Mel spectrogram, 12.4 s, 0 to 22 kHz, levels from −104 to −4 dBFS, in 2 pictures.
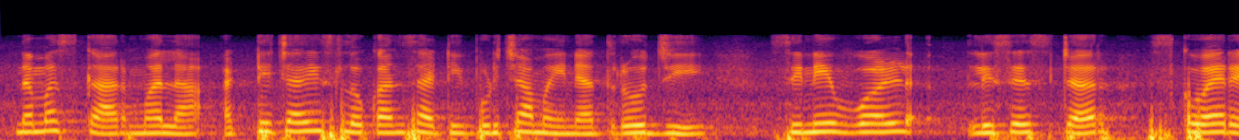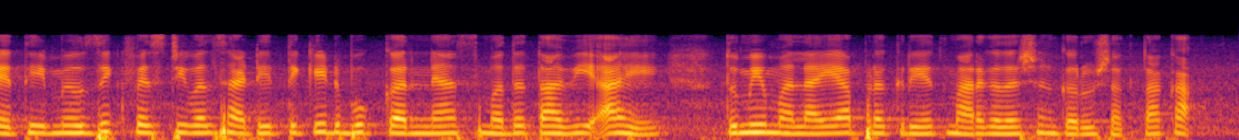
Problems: none marked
